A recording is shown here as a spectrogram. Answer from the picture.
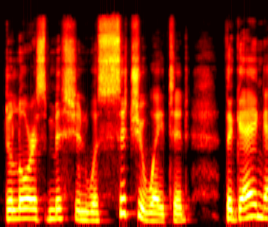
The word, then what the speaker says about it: Dolores: And so again, in this Dolores, and am I pronouncing that right, Dolores mission? – Yeah.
